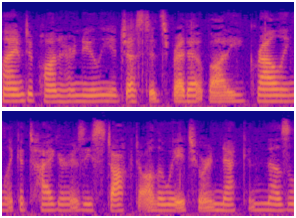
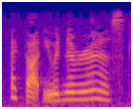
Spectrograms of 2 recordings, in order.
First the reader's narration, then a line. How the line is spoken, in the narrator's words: He chuckled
